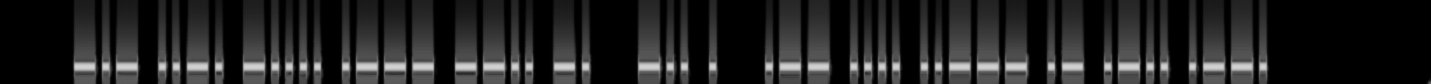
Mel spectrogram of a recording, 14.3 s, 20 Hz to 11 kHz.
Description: Morse code, heard as a keyed tone, about 17 wpm, 700 Hz. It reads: KF6JZN DE WH2ALP
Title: USA Callsign DE Callsign - 6 Characters - 17wpm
